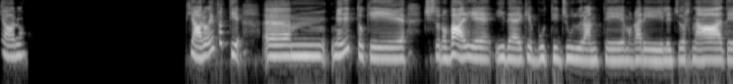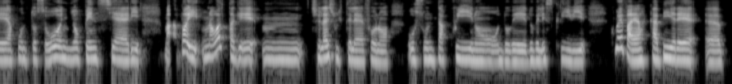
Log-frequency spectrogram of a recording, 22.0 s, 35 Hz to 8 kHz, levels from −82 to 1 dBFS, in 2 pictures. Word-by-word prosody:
Chiaro. 225 -1 -2 2.4
Chiaro, 215 -4 +5
e 235 - +1
infatti, - - -2 0.4
ehm, 220 0 +1
mi 225 +1 -3
hai 230 - +3
detto 245 - -2
che 185 -2 0 0.3
ci - - -3
sono 195 -3 -3
varie 195 -4 +7
idee 185 -2 -1
che 190 +1 -5
butti 190 +2 -5
giù 185 +3 -3
durante, 170 -1 -2
magari, 165 -1 -3
le 165 0 -3
giornate, 170 0 +5
appunto, 170 +1 -6
sogni 175 +1 -2
o 175 0 -5
pensieri. 170 -3 -1 0.3
Ma - - +3
poi 210 -11 +5
una 205 +2 -1
volta 325 - +2
che, 175 -2 0
mhmm, 170 -1 -7
ce 195 - -6
l'hai 190 +1 +4
sul 185 -5 -8
telefono 155 -3 -4 0.2
o 170 - -7
su 170 +2 -6
un 175 -1 -5
taccuino 165 -3 -4
dove 155 -1 -3
dove 165 0 -5
le 160 +1 -3
scrivi, 160 -2 -5 0.3
come 360 0 -1
fai 160 - +7
a 165 0 +1
capire, 170 -2 +1
ehm, 150 0 -3
175 Hz, 130 wpm, -21 LUFS, 165-195 Hz, 2.4 s, varie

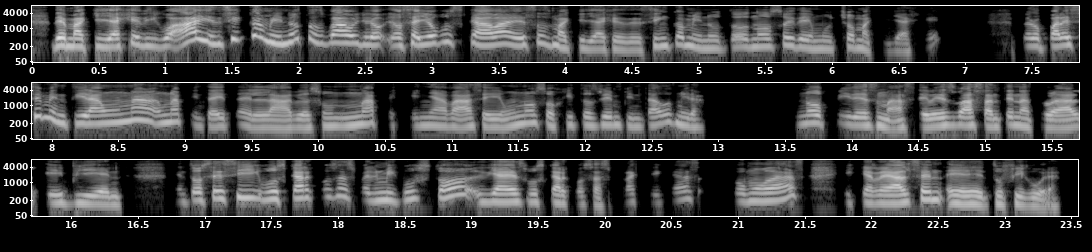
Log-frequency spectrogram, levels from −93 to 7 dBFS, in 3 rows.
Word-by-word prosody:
de 220 +2 +10
maquillaje, 200 +2 +4
digo: 215 0 -1
"Ay, 370 0 +9
en 250 -2 -1
5 410 - +1
minutos, 300 +4 0
guau", 280 -1 +7 0.3
o 220 - 0
sea, - - +4
yo 255 +3 +3
buscaba 250 -4 +3
esos 235 +4 -3
maquillajes 165 -5 -4
de 150 - -8
5 215 - -5
minutos, 175 -2 -6
no 200 0 -4
soy 225 +3 -3
de 185 -3 -3
mucho 170 +3 -8
maquillaje, 145 -5 -11 0.6
pero 210 -1 -4
parece 230 - +2
mentira, 205 - 0
una 250 +4 0
una 235 +2 -1
pintadita 165 -3 -7
de 160 - -6
labios, 140 +1 -3
un 165 0 -7
una 185 +4 -2
pequeña 170 0 -9
base, 150 -1 -2
unos 195 +6 -5
ojitos 175 +1 -8
bien 185 0 -4
pintados. 175 +6 -7
Mira, 155 -6 -7 0.7
no 210 +2 -2
pides 180 -4 -4
más, 150 -4 -3
te - - -1
ves 170 +3 0
bastante 175 -1 +1
natural 145 -2 0
y 170 0 -4
bien. 150 -3 -3 0.4
Entonces, 210 +5 -1
sí, 255 -2 0
buscar 230 +3 +3
cosas, 280 -1 -8
pero 200 -2 -9
en - - -2
mi 210 -1 -1
gusto 255 - -1
ya 180 0 +5
es 185 0 +4
buscar 170 -3 -1
cosas 140 -4 -9
prácticas, 185 +5 -13 0.2
cómodas 195 +7 -1 0.3
y 170 - -22
que 165 -1 -1
realcen, 170 +8 +5
eh, 150 -3 +1
tu 150 - -5
figura. 130 -6 -6
185 Hz, 175 wpm, -23 LUFS, 165-225 Hz, 0.7 s, de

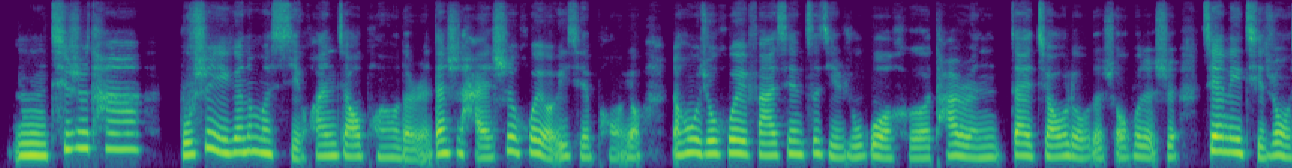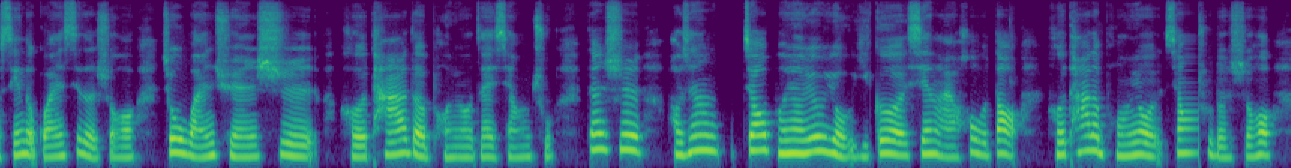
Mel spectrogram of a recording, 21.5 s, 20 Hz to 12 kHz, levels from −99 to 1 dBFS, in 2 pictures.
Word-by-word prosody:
嗯， 200 0 +6
其 300 +7 0
实 320 0 +4
他 300 -1 -2 0.3
不 210 +1 +4
是 310 +9 +2
一 240 -2 +4
个 250 +1 +3
那 260 - +2
么 240 -3 +4
喜 220 -9 -6
欢 195 +1 -2
交 190 -2 +1
朋 175 -2 -8
友 175 - -4
的 150 -2 -1
人， - - -5
但 230 +2 +5
是 235 - -5
还 170 -7 -1
是 270 +9 +1
会 245 -1 +1
有 205 - +1
一 185 - -2
些 185 -3 -6
朋 180 - -11
友。 - - -3 0.2
然 - - 0
后 240 - +3
我 245 - +5
就 230 0 +3
会 230 0 +4
发 205 -1 0
现 220 +1 -1
自 230 0 -2
己 195 - -4
如 180 +1 -4
果 185 -4 +1
和 165 0 -4
他 195 +4 -2
人 175 -1 -1
在 200 -1 +2
交 185 -1 0
流 175 -3 -2
的 - - -5
时 - - -7
候， 170 - -4
或 185 -1 -2
者 170 - -2
是 180 +1 -6 0.2
建 275 -2 +5
立 245 -2 +4
起 200 -7 -4
这 190 - -7
种 205 -4 +2
新 205 +5 -2
的 215 - +2
关 180 +2 -2
系 205 +5 -7
的 190 -7 0
时 165 - -11
候， 175 0 -3 0.2
就 250 -1 +4
完 195 -2 +1
全 185 -3 -3
是 190 -1 -2
和 180 -1 0
他 215 +5 0
的 205 -6 +4
朋 175 -1 -9
友 175 0 -5
在 180 +1 -4
相 175 +1 -7
处。 180 0 -11 0.3
但 300 0 +3
是 290 -3 +2 0.2
好 215 - -1
像 275 +3 +1 0.2
交 285 +1 +5
朋 235 -5 +2
友 235 0 +6
又 265 +2 +5
有 205 -8 +2
一 180 +1 -9
个 220 +1 +3
先 230 +3 0
来 180 -5 -3
后 230 +1 -3
到， 230 +2 +2 0.2
和 215 0 0
他 260 +5 -2
的 275 - +3
朋 200 -2 -3
友 205 -3 +2
相 240 0 -2
处 225 - -8
的 170 -2 -5
时 180 +2 -7
候， 205 +1 +1
205 Hz, 275 characters per minute, -21 LUFS, 180-235 Hz, 0.3 s, 嗯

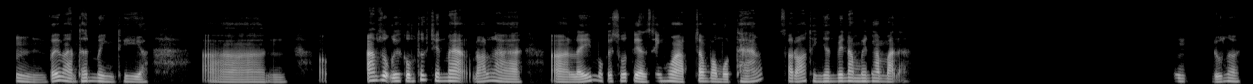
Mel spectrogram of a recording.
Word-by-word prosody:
Ừm, 115 -7 -4
với 165 +5 +4
bản 145 -6 +1
thân 155 0 -1
mình 135 -5 -1
thì, 130 -3 -3 0.6
ờ, - - -4 0.6
ừm, 110 0 -10 0.3
ờ, - - -10 0.4
áp 185 +2 +6
dụng 200 -4 +4
cái 155 +1 +3
công 155 -1 +3
thức 220 - 0
trên 170 -3 0
mạng 160 -3 +5
đó 135 +2 -1
là, 135 -8 0 0.3
ờ, 115 - +2
lấy 120 +7 +3
một 175 -4 -4
cái 140 - -3
số 160 +2 +1
tiền 130 - +6
sinh 155 - -4
hoạt 145 -6 +4
trong 145 -1 +2
vòng 135 -2 +2
1 120 0 +1
tháng, 150 +6 -1 0.2
sau 145 - -1
đó 145 - +3
thì 145 - -6
nhân 140 0 -1
với 155 0 +2
50 150 -2 +1
năm 145 -2 0
bạn - - +2
ạ. - - -13 2.6
Ừm, 145 -1 -5 0.3
đúng 130 +5 -3
rồi. 140 -2 -2
145 Hz, 200 wpm, -26 LUFS, 130-155 Hz, 2.6 s, áp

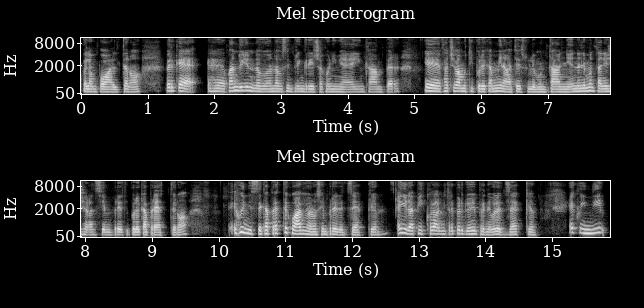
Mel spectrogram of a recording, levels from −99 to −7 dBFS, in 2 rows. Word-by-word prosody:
quella 155 -1 +1
un 150 - -4
po' 150 - +2
alta, 140 +1 0
no, 140 +1 -4 0.3
perché, 195 -5 +2
ehm, 165 0 -3
quando 200 +4 +3
io 215 0 +1
andavo 165 -5 -1
andavo 160 0 -2
sempre 160 0 -6
in 160 - -3
Grecia 150 -1 -3
con 150 +1 -5
i 150 - -4
miei, 145 0 -5
in 150 - -11
camper, 145 +1 -3 0.4
e 180 -6 +4
facevamo 175 -1 +1
tipo 170 -1 -3
le 160 - +3
camminate 160 -2 +1
sulle 150 -1 -2
montagne, 145 +1 +1
e - - -1
nelle 165 +2 +2
montagne 170 -5 +1
c'eran 150 -2 -4
sempre 150 +1 -2
tipo 155 - -2
le 150 - +4
caprette, 145 -1 +1
no, 145 +5 -2 0.6
e - - -2
quindi 260 -8 +4
'ste 200 0 +1
caprette 215 +6 +3
qua 215 -6 +7
avevano 175 -5 +2
sempre 165 +1 0
le 145 -1 -2
zecche, 150 +4 -4
e 240 - +1
io 255 - +3
da 190 -3 +4
piccola 205 0 -1
ogni 185 -1 -3
3 185 - -5
per 210 - 0
2 180 -2 -1
mi 195 0 +1
prendevo 160 -4 -2
le 170 -1 +3
zecche, 155 -1 -4 0.4
e 270 - -2
quindi 240 -1 +1
160 Hz, 220 wpm, -24 LUFS, 150-185 Hz, 0.6 s, qua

